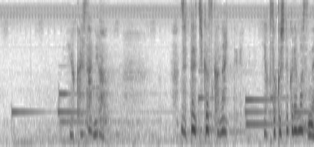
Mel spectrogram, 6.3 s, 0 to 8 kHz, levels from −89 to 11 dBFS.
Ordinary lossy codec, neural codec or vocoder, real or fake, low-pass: none; none; real; none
